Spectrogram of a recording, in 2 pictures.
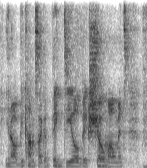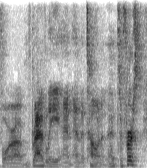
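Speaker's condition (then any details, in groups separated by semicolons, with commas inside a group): No condition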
